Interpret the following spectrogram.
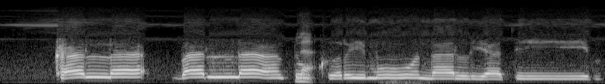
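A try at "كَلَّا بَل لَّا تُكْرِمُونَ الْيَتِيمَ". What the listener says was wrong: Itu tadi waqaf atau apa? Iya, kalau diteruskan berarti di wasal ya, jangan terputus. Kalla balla tukrimun ya, jangan kalla balla.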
